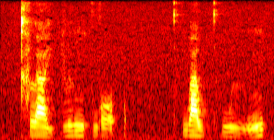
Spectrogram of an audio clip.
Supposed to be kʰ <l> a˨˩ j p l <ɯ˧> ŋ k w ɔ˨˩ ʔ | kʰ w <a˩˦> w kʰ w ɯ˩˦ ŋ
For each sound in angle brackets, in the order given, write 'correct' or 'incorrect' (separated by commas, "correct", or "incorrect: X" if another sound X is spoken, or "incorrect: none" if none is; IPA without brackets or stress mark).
correct, correct, incorrect: a˧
